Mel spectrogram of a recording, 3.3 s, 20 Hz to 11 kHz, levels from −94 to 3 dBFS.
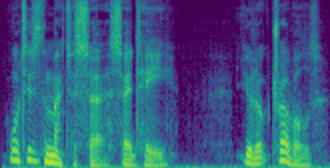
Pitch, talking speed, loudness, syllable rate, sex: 115 Hz, 180 wpm, -17 LUFS, 4.7 syllables/s, male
